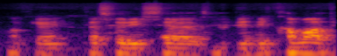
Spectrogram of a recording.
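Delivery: ordinary talk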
